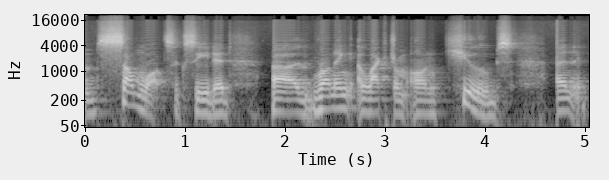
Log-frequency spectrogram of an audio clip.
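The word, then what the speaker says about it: Qubes: succeeded running electrum on cubes and cubes is an operating system it's it's spelled q.u.b.e s and it's an operating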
